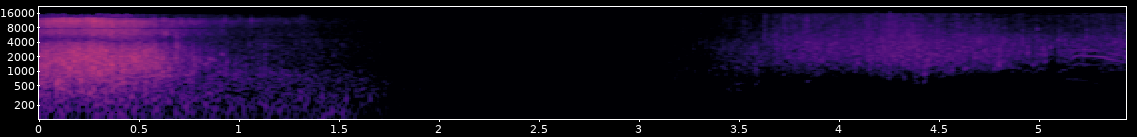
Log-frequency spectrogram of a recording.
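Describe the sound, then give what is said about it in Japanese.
Ocean waves wash onto a sandy beach in broad hissing surges: a loud wave fades away, a moment of quiet follows, then a softer wave rolls back in. “波の音が BGM みたいだし、リラックスできるな。”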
